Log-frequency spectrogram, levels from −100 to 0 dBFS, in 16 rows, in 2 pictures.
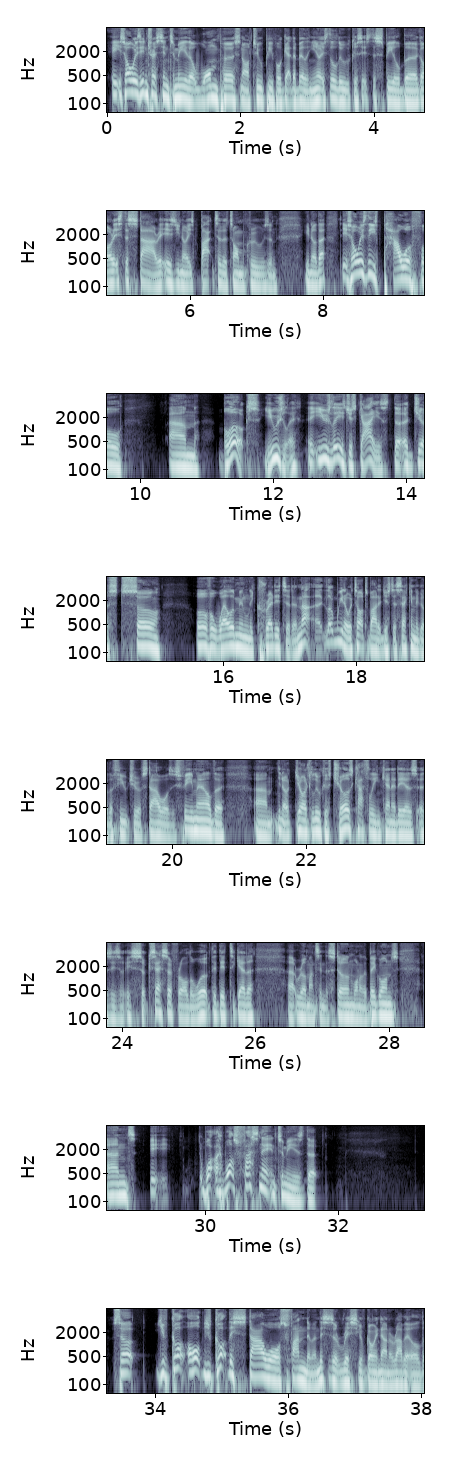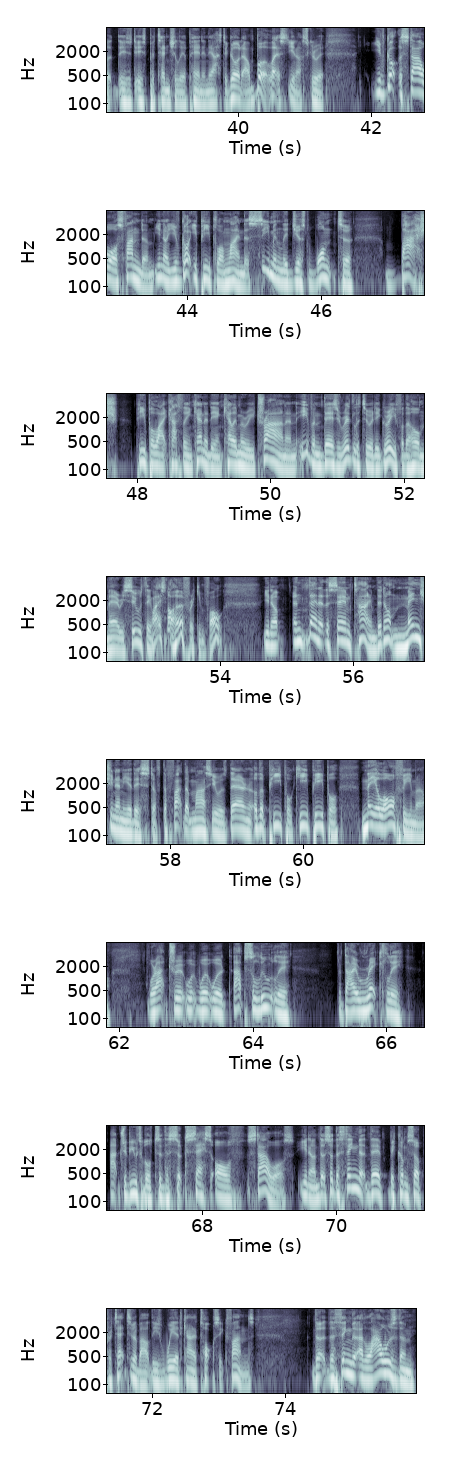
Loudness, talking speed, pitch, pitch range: -17 LUFS, 210 wpm, 125 Hz, 110-150 Hz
